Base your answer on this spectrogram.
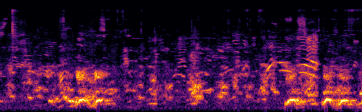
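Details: Bully Afghan Kochi cross dogs, described as champion dogs, give short barks in two bursts, early and near the end, while several people talk loudly over and between them.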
